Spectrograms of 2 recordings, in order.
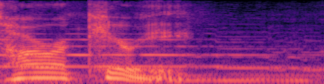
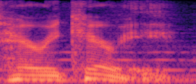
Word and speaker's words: harakiri: one form of ritual suicide or seppuku was harakiri was often mispronounced as Harry KY it means to impale one's Hara thereby cutting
